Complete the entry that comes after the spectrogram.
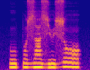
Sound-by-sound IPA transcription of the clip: opɔza zʏzɔ

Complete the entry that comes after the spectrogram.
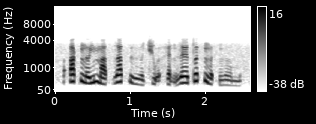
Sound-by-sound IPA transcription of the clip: ʔa˦˥k̚nə˨˦jma˨˩t̚za˦˥t̚ ɣɨ̤˨˩ə̯t͡ɕṵ˧˨ə̯hɛ̰˧˨n zɛ˧t̪ə˦˥t̚ŋə˨˩t̚ŋə̤˨˩m

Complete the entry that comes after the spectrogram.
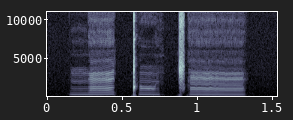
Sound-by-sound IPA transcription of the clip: ŋæǃɔ̃ ǁæ

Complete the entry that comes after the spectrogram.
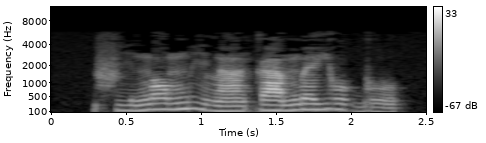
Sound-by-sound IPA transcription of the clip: fi˧ nɔ˦mi˦˨lã˨ ka˧mɛ˦jo˦˨ ɡo˨

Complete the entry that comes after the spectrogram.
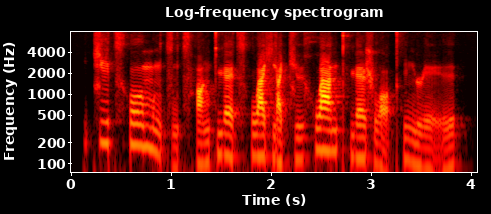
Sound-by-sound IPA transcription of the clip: t͡ɕi˥t͡sʰo˥ʊ̯ mʊ˥˩ŋt͡sʊ˩ŋt͡sʰɑ˧˥ŋt̪ɥɛ˥˩ t͡sʰwä˥ɕjä˨ t͡ɕy˧˥xwa˥n t̪ʰɥɛ˥ʂwɔ̰˨˩t̪ʰi˥˩ŋ ɻḛ˨˩˦ɪ̯

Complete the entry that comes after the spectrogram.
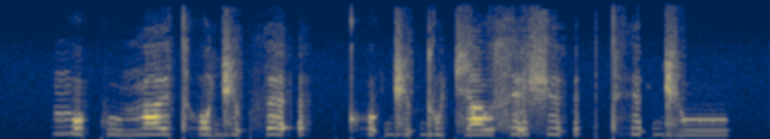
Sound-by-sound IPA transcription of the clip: mo̰˦˨ʊ̯ku˨ŋa˦ɪ̯ tʰo̰˦˨d͡ʑʊ˦ʔθɛ˦ʔ | kʰʊ˦ʔd͡ʑʊ˦ʔdṵ˦˨t͡ɕa˦ʊ̯ sʰḛ˦˨ʃɪ˦ʔ | tʰɪ˦ʔ d͡ʑu˨

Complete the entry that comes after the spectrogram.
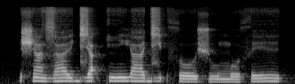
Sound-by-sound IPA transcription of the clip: ʃã˦˨ za˦ɪ̯ d͡ʑä˦ʔkĩ˦jä˦d͡ʑɪ˦ʔ θo˨ʊ̯ʃu˨ mo˨θe˦ɪ̯

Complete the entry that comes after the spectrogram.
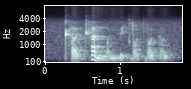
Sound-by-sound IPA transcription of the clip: kʰa̰˨˩ɪ̯kʰa˥˩n lwɑ˧˥ŋlɥɛ̰˨˩t͡ɕjɑ˧˥ʊ̯ t̪jɑ˥ʊ̯kɑ˨ʊ̯

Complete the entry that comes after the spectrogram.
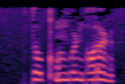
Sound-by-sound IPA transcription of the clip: t̪o˦˨kʷʼĩ˦ ɡʷɤ˦ɳ ɡɔ˦ɾɤ˨ɳ

